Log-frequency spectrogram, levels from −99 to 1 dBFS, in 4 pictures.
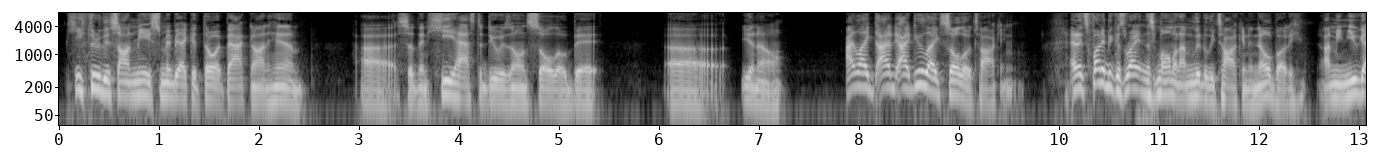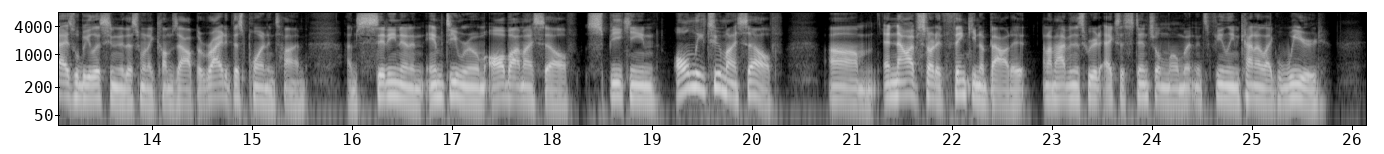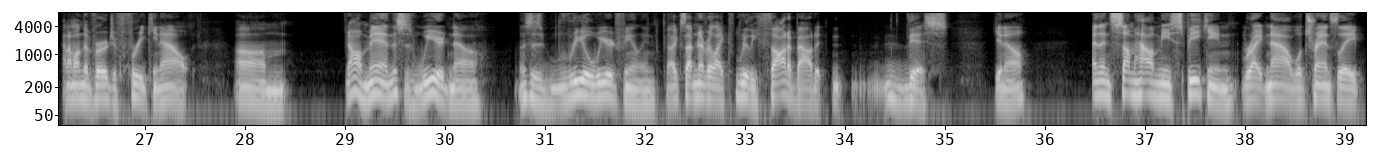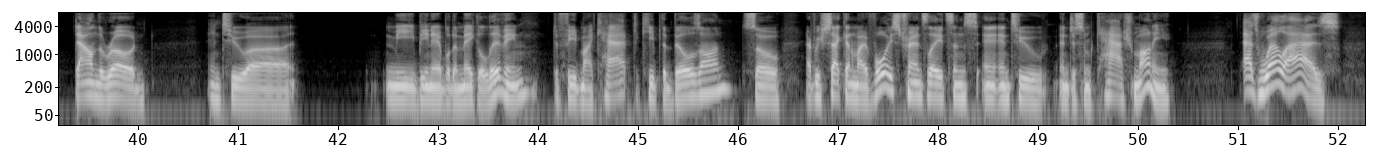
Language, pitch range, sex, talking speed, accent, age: English, 95-120 Hz, male, 210 wpm, American, 20-39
